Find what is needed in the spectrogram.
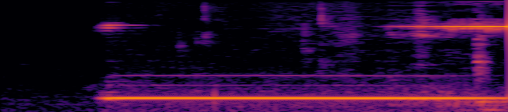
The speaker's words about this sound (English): Got the test tone there.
